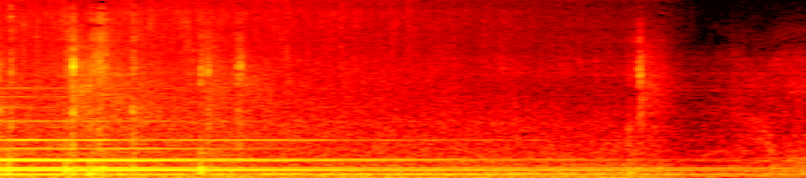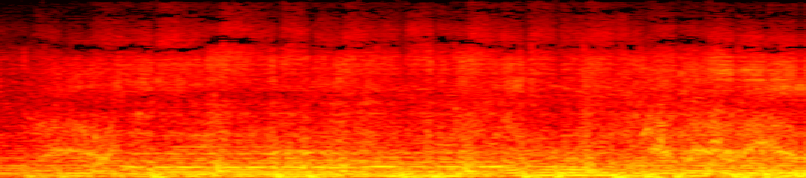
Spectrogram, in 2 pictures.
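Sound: rain falling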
